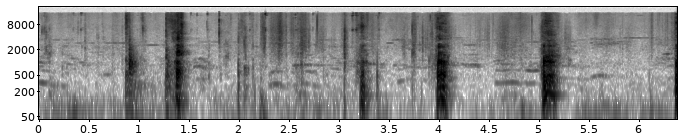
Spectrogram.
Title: Foxy Coughing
